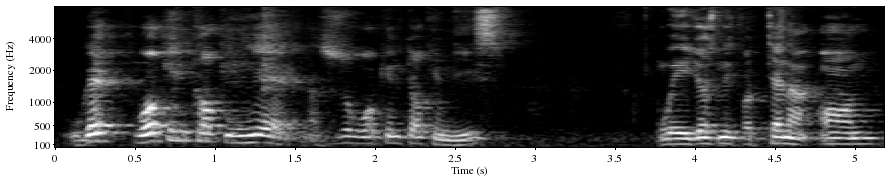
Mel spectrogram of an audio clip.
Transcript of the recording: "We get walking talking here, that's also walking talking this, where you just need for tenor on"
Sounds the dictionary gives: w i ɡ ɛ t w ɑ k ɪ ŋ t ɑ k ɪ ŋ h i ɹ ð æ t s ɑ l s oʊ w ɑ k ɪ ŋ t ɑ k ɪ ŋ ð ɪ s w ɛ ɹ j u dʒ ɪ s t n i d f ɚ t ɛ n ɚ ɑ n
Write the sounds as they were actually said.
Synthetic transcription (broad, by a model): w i ɡ ɛ t w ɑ k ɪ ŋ t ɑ k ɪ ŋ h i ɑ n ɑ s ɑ s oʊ w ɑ k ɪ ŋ t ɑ k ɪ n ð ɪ s w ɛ j u dʒ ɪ s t n i d f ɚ t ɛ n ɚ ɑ n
